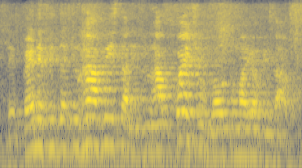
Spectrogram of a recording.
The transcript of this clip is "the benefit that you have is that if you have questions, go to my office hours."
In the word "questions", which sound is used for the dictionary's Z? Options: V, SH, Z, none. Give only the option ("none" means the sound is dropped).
none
